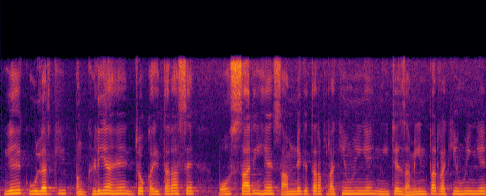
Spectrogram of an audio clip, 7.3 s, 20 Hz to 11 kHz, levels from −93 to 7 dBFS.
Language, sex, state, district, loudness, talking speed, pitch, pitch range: Hindi, male, Jharkhand, Jamtara, -18 LUFS, 195 wpm, 160 Hz, 155-165 Hz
